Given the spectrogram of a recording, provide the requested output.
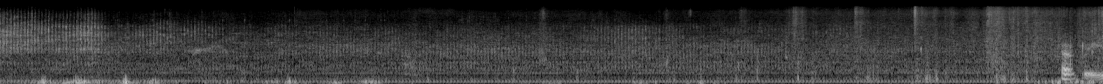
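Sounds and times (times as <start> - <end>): snow crunching: 4.0 - 11.0
shovel scraping through snow: 7.9 - 11.0.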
